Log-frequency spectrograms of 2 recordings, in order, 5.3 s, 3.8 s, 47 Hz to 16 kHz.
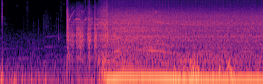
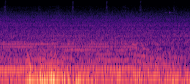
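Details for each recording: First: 2007 Nissan Altima 2.5 L four-cylinder after coil packs moved, engine started and idling: slightly uneven stumbling beat; cylinder 3 misfire detected (P0303), originally P0302, traced to faulty ignition coil pack. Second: 2007 Nissan Altima 2.5 L four-cylinder after replacing the faulty cylinder 2 coil pack (code P0302): steady, smooth idle with no stumble or skip, running cleanly.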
